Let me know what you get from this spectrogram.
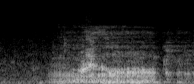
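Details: Dog eating a whole raw pig head: one voiced, rough growl of about one second, harmonic and slightly wavering in pitch, rising out of low chewing and crunching noise, then fading.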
